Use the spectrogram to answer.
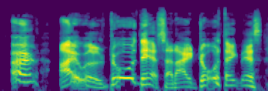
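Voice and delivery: put-on, exaggerated imitation of a narrator's character; Sable Keach impression. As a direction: ham up the audiobook character's odd voice. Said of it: "in the audiobook he goes".

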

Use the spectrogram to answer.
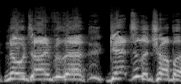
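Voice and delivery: hammed-up movie command over explosions; mock action hero. Hero cutting off thanks to flee, urgent shouting.

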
